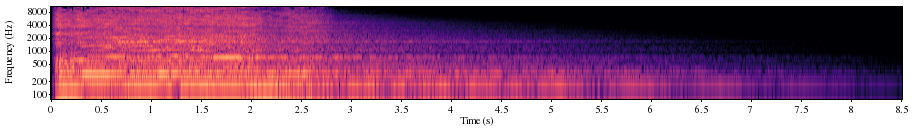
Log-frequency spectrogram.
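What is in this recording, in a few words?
creature groaning beast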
